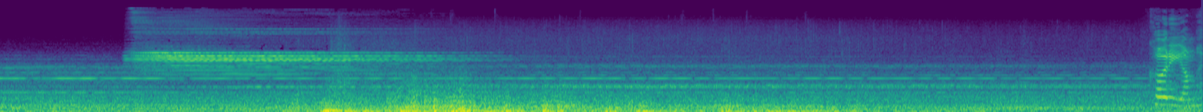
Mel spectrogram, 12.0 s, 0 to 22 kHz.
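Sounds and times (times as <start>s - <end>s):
faint drone of sustained tones: 0.0s - 11.5s
thunder rumbling: 1.4s - 12.0s.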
